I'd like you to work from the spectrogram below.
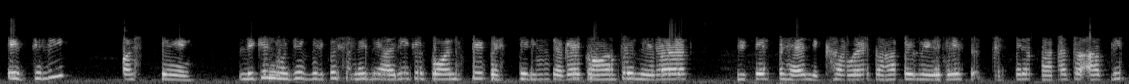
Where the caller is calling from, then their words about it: Cyprus; میں سائپرس سے بات کر رہی ہوں.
